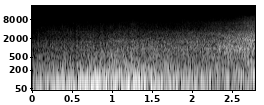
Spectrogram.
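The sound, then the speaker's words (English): A Tesla electric car accelerating at full throttle as the driver puts his foot down, a loud, steady roar of rushing wind and road noise with a brightening high whine that builds toward the end, with no talking. “So, one of the great things about electric cars is that all of the power is available just as soon as you put your foot down, and there is no better car here today to test that.”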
